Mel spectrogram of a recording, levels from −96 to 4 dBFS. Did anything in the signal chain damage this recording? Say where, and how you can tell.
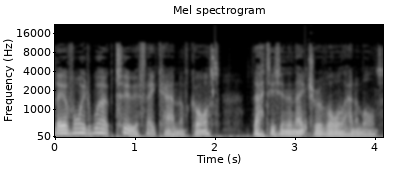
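Yes, and the damage comes from the codec stage. Across the whole clip the speech has a watery, swirling texture, with dulled treble and smeared consonant attacks, which points to lossy encoding, likely MP3 compression at a low bitrate around 64 kbps. The encoder runs short of bits, so it cuts the top end and drops weak frequency components that flicker between frames. Unlike a plain low-pass filter, the loss here is unsteady and metallic rather than a clean, stable dullness.

The second fault happens at decoding: a corrupt frame decoded, heard twice as short bursts, from 1.96 to 2.02 s and from 3.11 to 3.21 s. The second burst is longer, spanning a few frames against a couple for the first, and louder, peaking around -15 dBFS against roughly -20. Damaged bits gave the decoder wrong gains or codes, so energy lands at unrelated frequencies for about a frame's length. 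A dropout would leave silence or a gap instead, and a plain click would be far shorter than a frame.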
